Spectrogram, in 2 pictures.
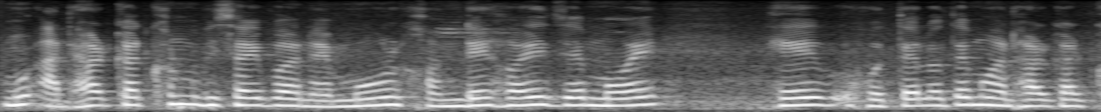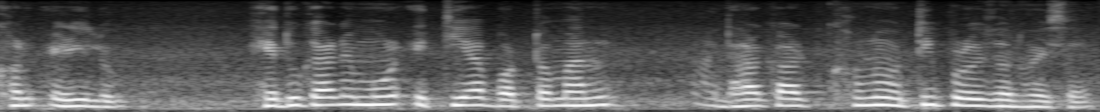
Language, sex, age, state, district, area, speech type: Assamese, male, 18-30, Assam, Jorhat, urban, spontaneous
